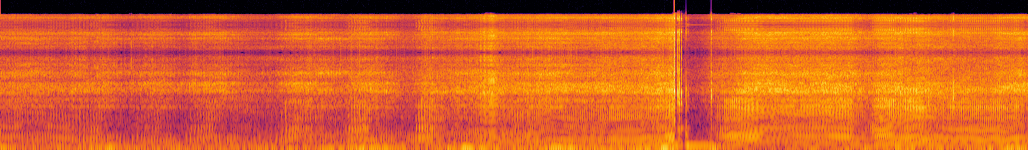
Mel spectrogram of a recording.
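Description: Off-road motorcycle engine revving up and down over and over as it is ridden over rough ground, with a sharp knock about seven seconds in, after which the revving is at its strongest.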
